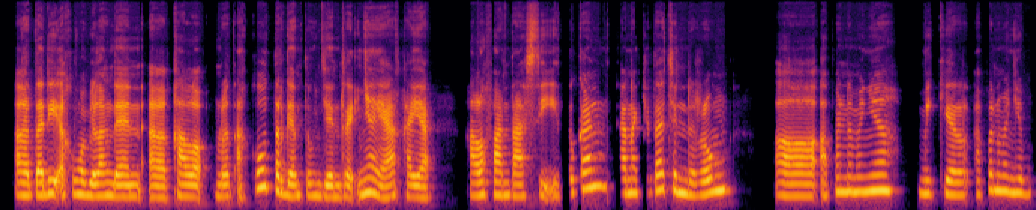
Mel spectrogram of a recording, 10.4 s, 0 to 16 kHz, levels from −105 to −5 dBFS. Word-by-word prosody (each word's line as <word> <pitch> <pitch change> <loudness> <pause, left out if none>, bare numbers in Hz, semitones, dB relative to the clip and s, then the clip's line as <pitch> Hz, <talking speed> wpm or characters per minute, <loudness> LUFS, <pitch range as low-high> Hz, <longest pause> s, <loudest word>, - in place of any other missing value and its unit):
Eee, 185 0 +3
tadi 185 +3 +4
aku - - -1
mau 195 - +2
bilang 180 0 +2
dan, 165 -1 +2
eee, 155 -1 +4
kalau 165 -3 +2
menurut 170 0 -3
aku 290 +2 0
tergantung 180 - 0
genrenya 165 +5 +1
ya 155 - +4
kayak, 160 -3 0 0.3
kalau 180 +1 +2
fantasi 185 -2 -1 0.2
itu 170 - -14
kan 300 +3 +2
karena 210 0 0
kita 215 +4 -3
cenderung, 210 -2 +1 0.6
eee, 175 -1 +2
apa 180 +6 -7
namanya, 245 +2 +1 0.2
mikir, 200 -1 -1 0.2
apa 195 +5 -13
namanya, 230 -3 0
185 Hz, 155 wpm, -23 LUFS, 170-215 Hz, 0.6 s, tadi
